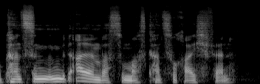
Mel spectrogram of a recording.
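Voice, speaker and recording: Speaking at a moderate pace, a man uses a medium pitch with ordinary variation. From Ruhr area, Oberhausen. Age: 30s. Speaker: car mechanic and day trader. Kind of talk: casual interview. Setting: outdoors.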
